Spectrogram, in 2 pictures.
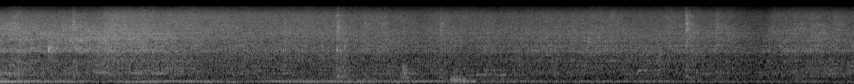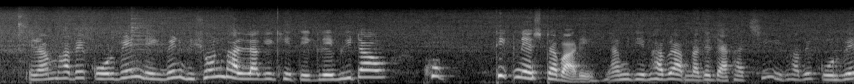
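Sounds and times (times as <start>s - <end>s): onion paste sizzling in hot oil: 0.0s - 17.0s.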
